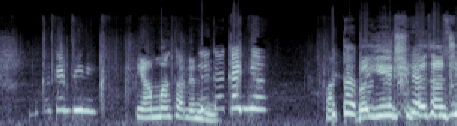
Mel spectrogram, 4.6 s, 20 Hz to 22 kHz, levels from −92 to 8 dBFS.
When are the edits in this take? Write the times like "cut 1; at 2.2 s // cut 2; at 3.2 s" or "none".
cut 1; at 3.2 s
